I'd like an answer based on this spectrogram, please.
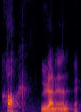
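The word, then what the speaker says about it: Koch: 코흐라는 흐 발음, 이렇게 독일에서 나오는 흐 발음.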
